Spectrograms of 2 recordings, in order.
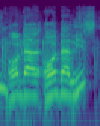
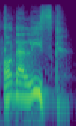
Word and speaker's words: Odalisque: Odalisque. – Odalisque.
